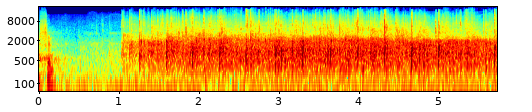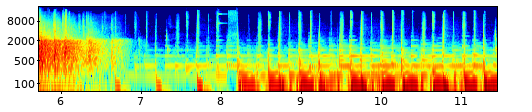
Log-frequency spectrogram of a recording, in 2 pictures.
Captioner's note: applause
